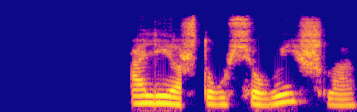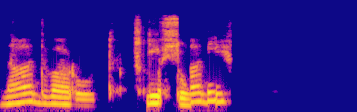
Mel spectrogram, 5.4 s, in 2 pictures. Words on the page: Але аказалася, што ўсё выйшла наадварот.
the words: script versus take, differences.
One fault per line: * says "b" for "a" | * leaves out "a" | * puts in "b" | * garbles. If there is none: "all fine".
* leaves out "аказалася"
* garbles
